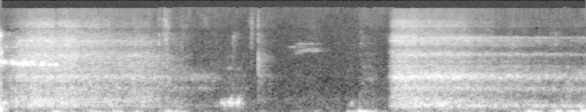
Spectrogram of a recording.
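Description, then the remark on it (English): Slow, deep breathing during a pause for breathing: a long, airy breath, a quiet pause of over a second, then another drawn-out breath of similar length. No one speaks. “Pausing and breathing.”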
